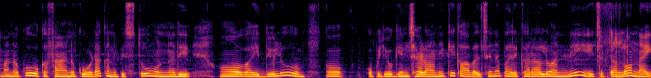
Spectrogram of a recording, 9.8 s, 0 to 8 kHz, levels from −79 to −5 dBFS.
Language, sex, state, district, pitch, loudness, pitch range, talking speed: Telugu, female, Andhra Pradesh, Chittoor, 210 Hz, -15 LUFS, 205-220 Hz, 90 wpm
